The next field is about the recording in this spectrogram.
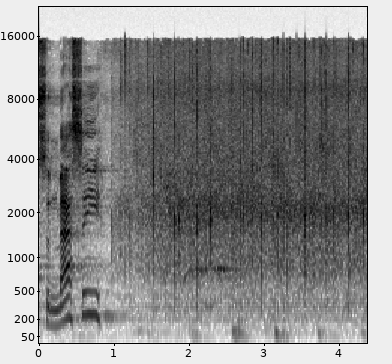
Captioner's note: audience applauding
